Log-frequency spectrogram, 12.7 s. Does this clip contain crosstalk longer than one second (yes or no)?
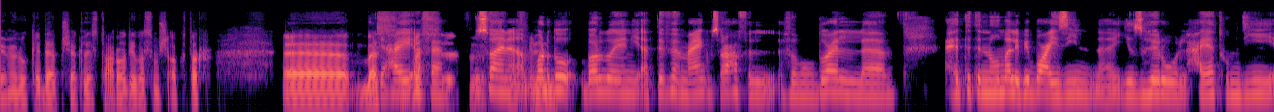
yes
